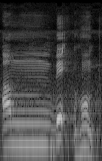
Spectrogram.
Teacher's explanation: حمزہ ساکنہ کو ہمیشہ جھٹکا دے کے پڑھتے ہیں، اس لیے ہم نے پڑھا انبئہم، ہم اس کو انبئہم نہیں پڑھیں گے، جھٹکا دے کر پڑھیں گے۔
